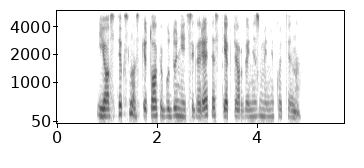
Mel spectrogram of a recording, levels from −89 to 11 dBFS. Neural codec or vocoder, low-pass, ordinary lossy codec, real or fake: codec, 24 kHz, 6 kbps, HILCodec; 5.4 kHz; Opus, 32 kbps; fake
